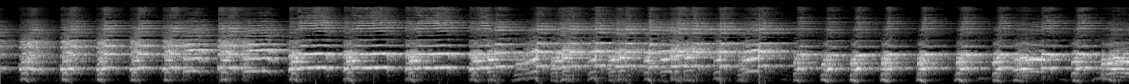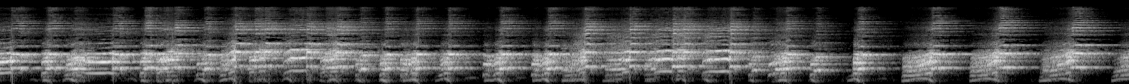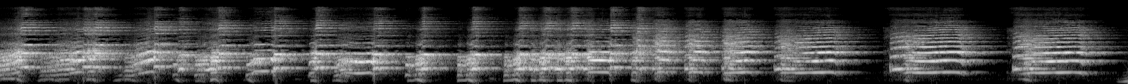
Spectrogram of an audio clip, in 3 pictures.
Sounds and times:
Honk: 0.0 - 33.8.

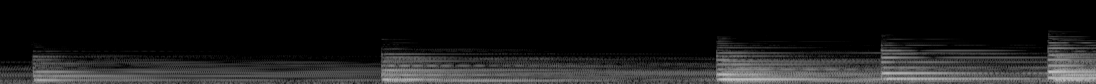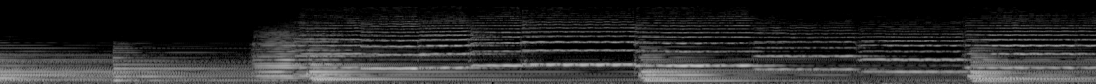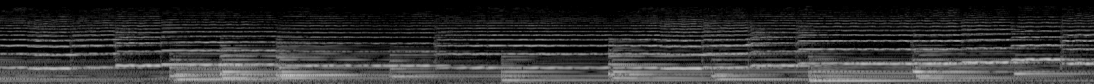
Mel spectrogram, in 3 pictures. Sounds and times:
Violin, fiddle: 13.4 - 32.8.

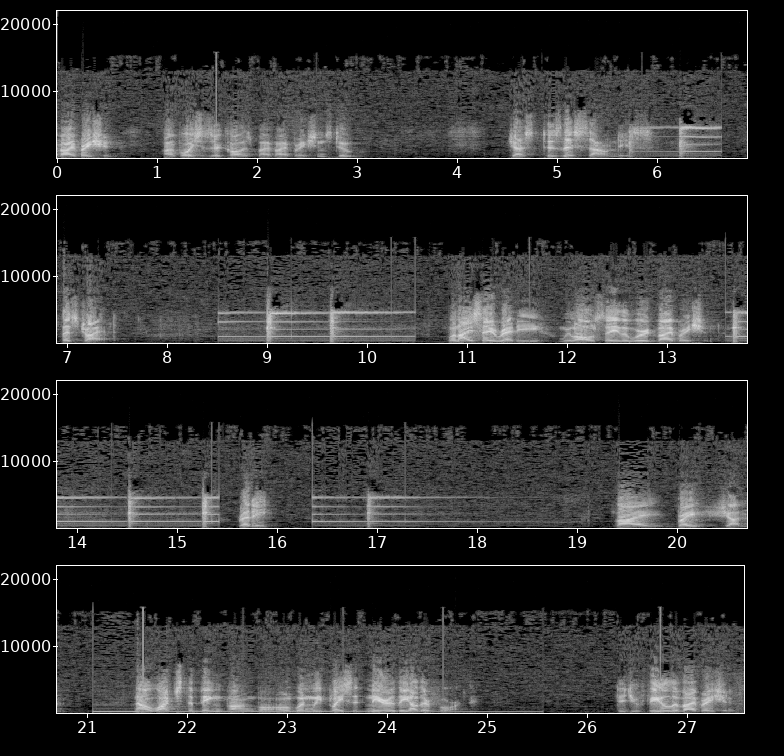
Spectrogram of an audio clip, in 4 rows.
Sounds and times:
Speech: 0.0 - 3.1, 4.5 - 6.0, 7.0 - 7.6, 10.8 - 13.6, 15.6 - 16.0, 19.4 - 20.8, 21.5 - 25.5, 26.3 - 27.5.

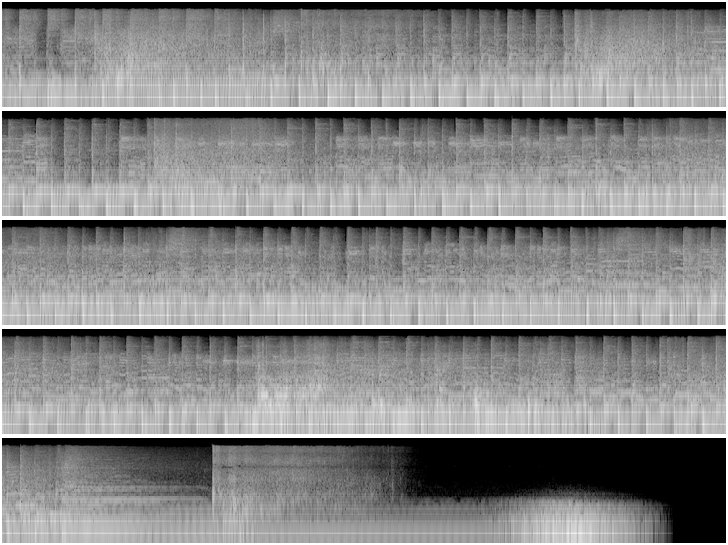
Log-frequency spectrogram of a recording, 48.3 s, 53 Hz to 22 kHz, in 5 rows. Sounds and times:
Music: 0.0 - 42.2, 43.2 - 45.0.

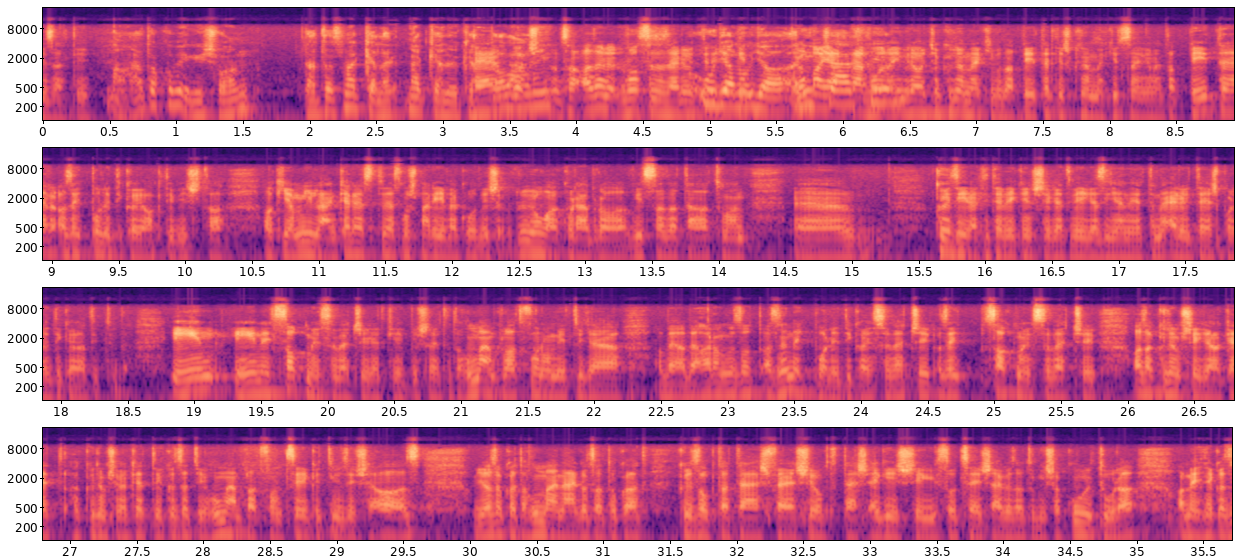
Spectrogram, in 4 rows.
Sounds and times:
Speech: 0.0 - 35.7.

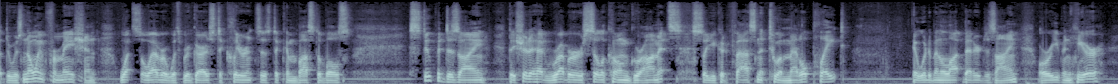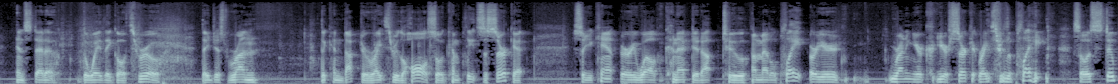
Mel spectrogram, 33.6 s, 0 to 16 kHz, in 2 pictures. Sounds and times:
Speech: 0.0 - 5.3, 6.2 - 12.8, 13.7 - 20.8, 21.6 - 24.7, 25.4 - 33.5.

